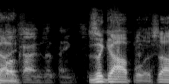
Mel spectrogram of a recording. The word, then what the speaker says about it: Zogopoulos: Odds are good you've never run across that name, Zogopoulos.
